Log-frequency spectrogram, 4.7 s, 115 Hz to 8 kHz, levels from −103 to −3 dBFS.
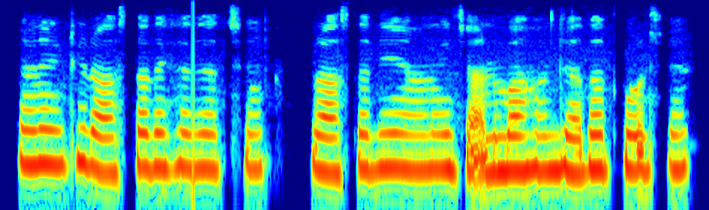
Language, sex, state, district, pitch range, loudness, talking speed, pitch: Bengali, female, West Bengal, Malda, 260-275 Hz, -22 LUFS, 140 wpm, 265 Hz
